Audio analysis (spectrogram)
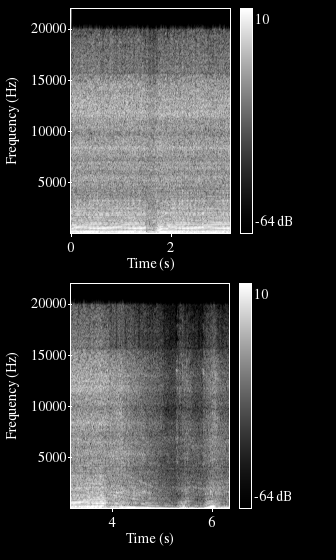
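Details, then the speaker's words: Car that sat since October and misfired, after cleaning plugs and Seafoam: held high rev stays steady then drops smoothly without stumbling or popping; now running well, normal. "God I love this car see God that smells lovely yep that's high mileage seafoam for you hey it's running good now"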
